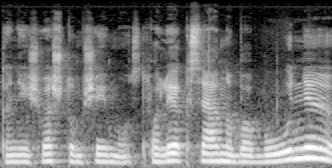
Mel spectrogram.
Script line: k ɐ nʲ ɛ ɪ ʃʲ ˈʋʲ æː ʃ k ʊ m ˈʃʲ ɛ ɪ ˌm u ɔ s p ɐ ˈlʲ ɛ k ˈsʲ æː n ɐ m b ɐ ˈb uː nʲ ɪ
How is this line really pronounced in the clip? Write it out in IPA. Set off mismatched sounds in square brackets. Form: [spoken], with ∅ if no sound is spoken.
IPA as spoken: k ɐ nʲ ɛ ɪ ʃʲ ˈʋʲ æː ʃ [t] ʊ m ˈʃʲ ɛ ɪ ˌm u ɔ s p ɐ ˈlʲ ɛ k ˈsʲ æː n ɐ [∅] b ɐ ˈb uː nʲ ɪ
